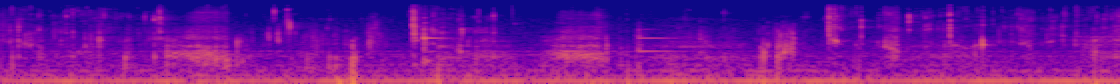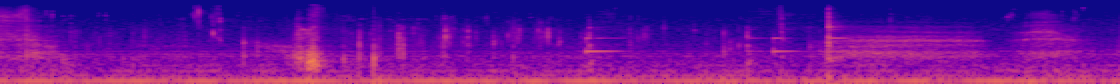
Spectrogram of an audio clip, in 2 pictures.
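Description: A woman slurps noodles loudly.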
